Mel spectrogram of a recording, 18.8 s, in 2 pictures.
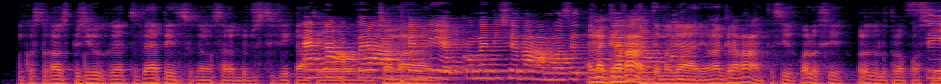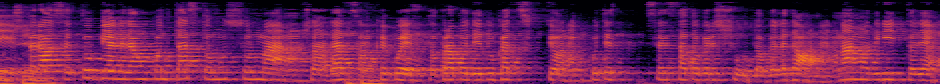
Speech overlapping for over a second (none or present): present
